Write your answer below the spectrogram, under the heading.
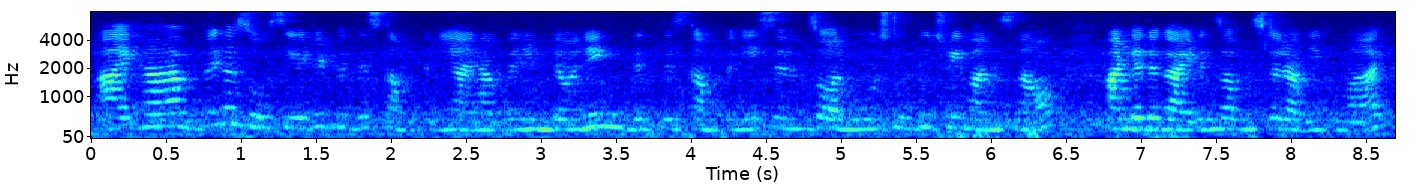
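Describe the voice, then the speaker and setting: A woman's voice: fairly high pitch, fairly even intonation, moderate pace, hardly any pauses, over a noisy crowd. A young woman with an Indian English accent, a student intern, giving a reflective personal testimonial with frequent hesitations. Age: young adult. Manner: reflective, hesitant with many uh fillers. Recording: echoey room, distant mic, background noise.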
